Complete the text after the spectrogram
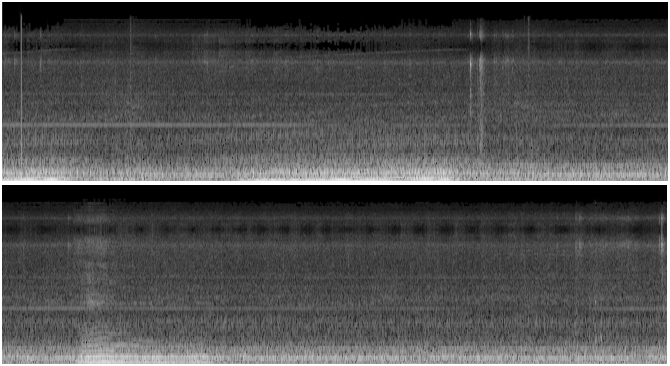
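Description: A truck engine rumbles steadily with a deep low drone.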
